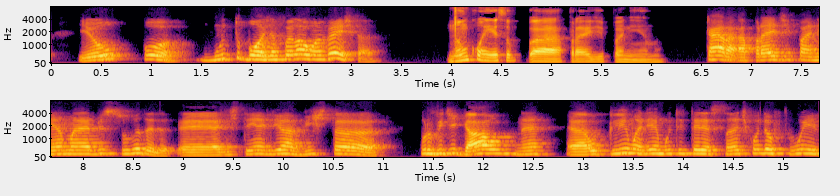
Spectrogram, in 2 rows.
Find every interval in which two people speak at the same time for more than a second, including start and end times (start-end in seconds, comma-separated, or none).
none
